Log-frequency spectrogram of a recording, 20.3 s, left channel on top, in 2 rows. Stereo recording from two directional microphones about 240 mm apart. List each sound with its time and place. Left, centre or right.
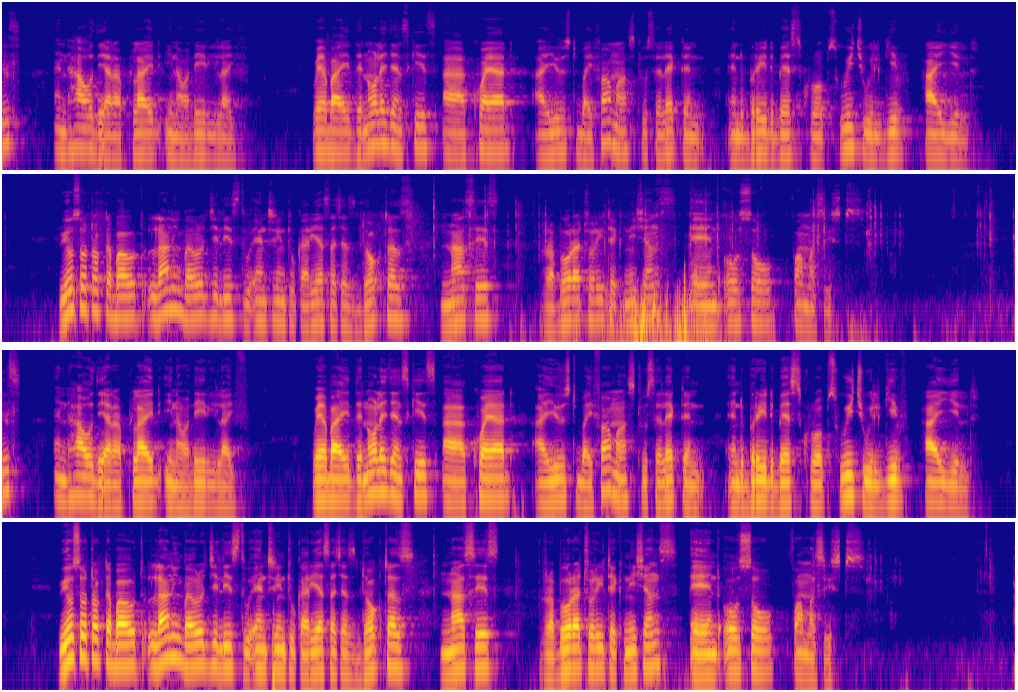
0.0 s speech: right
10.7 s speech: right
18.5 s speech: right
